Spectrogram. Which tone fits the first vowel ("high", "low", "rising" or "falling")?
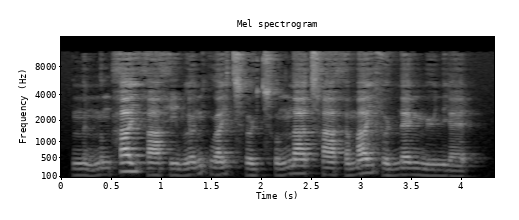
low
